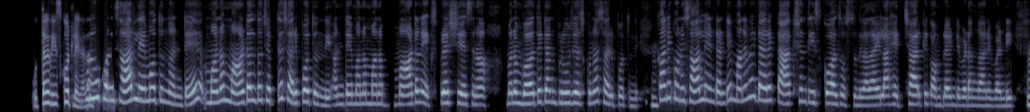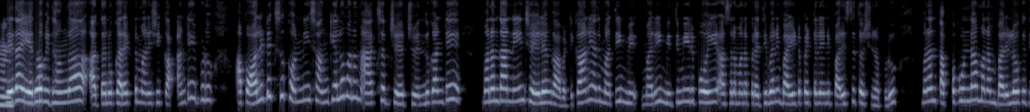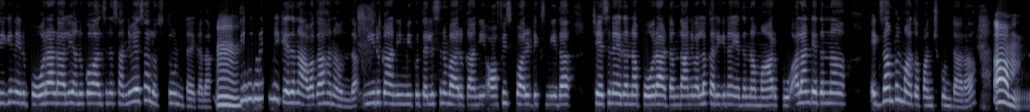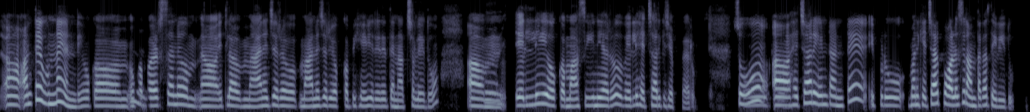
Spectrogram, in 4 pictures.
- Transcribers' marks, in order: in English: "ఎక్స్‌ప్రెస్"; in English: "వర్త్ ఇట్"; in English: "ప్రూవ్"; in English: "డైరెక్ట్ యాక్షన్"; in English: "హెచ్ఆర్‌కి కంప్లెయింట్"; in English: "కరెక్ట్"; in English: "యాక్సెప్ట్"; other background noise; in English: "ఆఫీస్ పాలిటిక్స్"; in English: "ఎగ్జాంపుల్"; in English: "మేనేజర్ మేనేజర్"; in English: "బిహేవియర్"; in English: "హెచ్ఆర్‌కి"; in English: "సో"; in English: "హెచ్ఆర్"; in English: "హెచ్ఆర్"
- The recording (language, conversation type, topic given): Telugu, podcast, ఆఫీస్ పాలిటిక్స్‌ను మీరు ఎలా ఎదుర్కొంటారు?
- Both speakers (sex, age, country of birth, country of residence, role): female, 20-24, India, India, host; female, 25-29, India, India, guest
